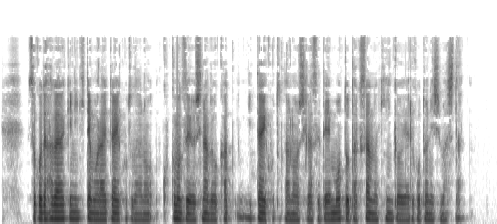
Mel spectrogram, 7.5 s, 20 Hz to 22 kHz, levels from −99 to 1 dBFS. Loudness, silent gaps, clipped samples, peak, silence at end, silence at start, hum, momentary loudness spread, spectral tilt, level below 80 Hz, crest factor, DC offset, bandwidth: -25 LUFS; none; under 0.1%; -4 dBFS; 0.5 s; 0.15 s; none; 11 LU; -6 dB/octave; -54 dBFS; 20 dB; under 0.1%; 11.5 kHz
